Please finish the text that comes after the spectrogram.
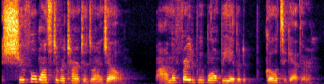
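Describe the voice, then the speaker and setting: Lady reading young official guy in a novel, reserved, dutiful, soft mellow voice. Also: medium pitch, fast talker, lightly acted. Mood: wistful. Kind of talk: expressive audiobook-style novel reading.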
